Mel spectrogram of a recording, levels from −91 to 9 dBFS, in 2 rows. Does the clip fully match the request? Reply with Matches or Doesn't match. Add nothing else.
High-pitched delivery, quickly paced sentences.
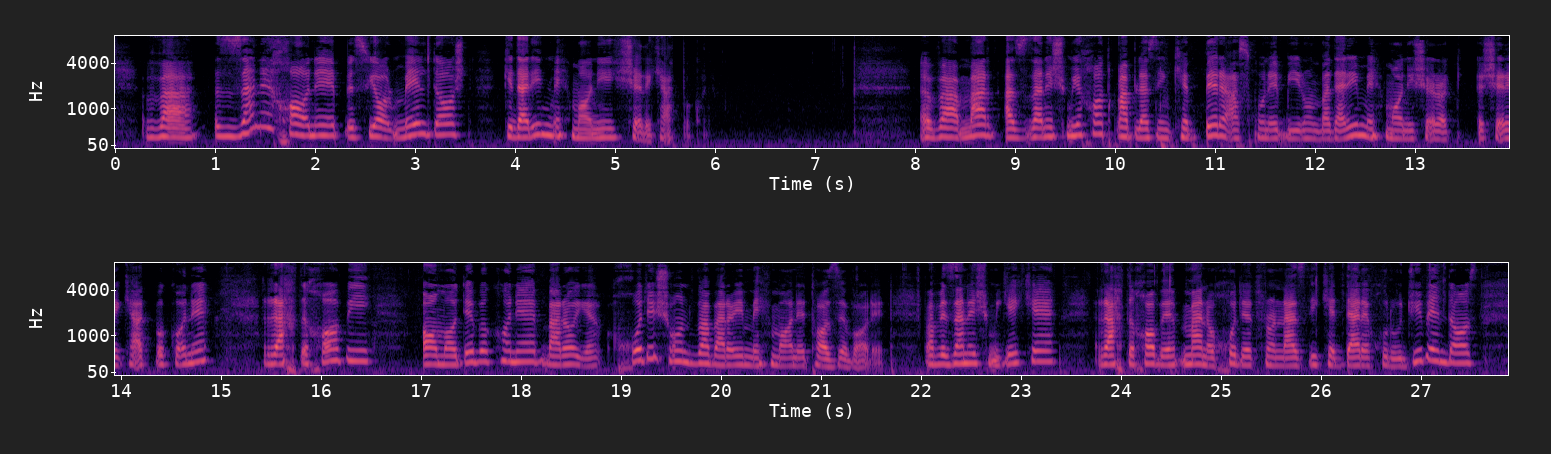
Doesn't match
